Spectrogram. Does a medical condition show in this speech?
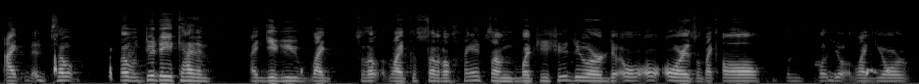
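Yes: cerebral palsy; visible physical disability.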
